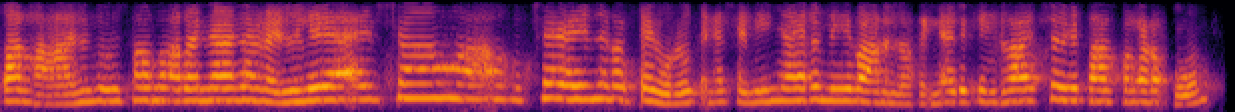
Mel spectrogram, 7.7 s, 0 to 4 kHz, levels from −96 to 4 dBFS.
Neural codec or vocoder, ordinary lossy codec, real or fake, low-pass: codec, 16 kHz, 1 kbps, FreqCodec, smaller model; none; fake; 3.6 kHz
